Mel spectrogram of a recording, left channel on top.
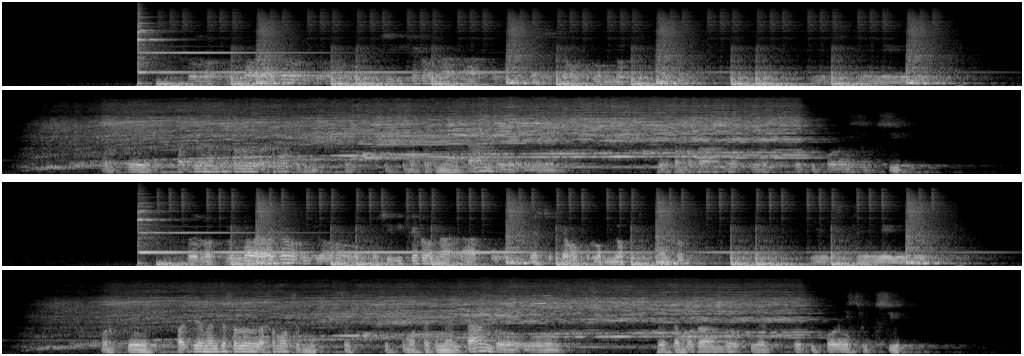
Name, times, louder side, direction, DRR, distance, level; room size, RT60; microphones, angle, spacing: Chink clink, 1.3-9.0 9.4-10.0, right 3 dB, 20° left, 0.5 m, -30 dB
sound 1, 1.5-9.5, right 1 dB, 60° right, 1.3 m, -24 dB
voice 1, 1.9-6.2 6.5-6.8 8.1-9.3 11.2-13.7 14.0-15.8 16.7-19.2, right 7 dB, 80° right, 8 dB, 0.3 m, -25 dB
sound 2, 10.4-18.2, left 3 dB, 55° left, 1.1 m, -26 dB
6.3 x 6.0 x 3.5 m, 1.3 s
head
